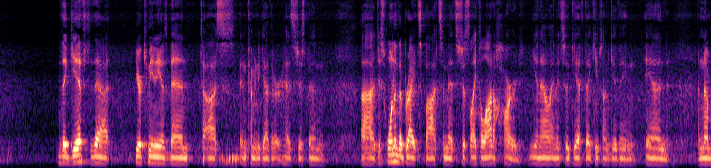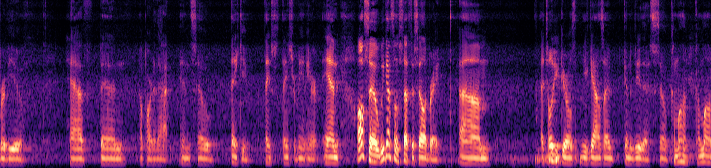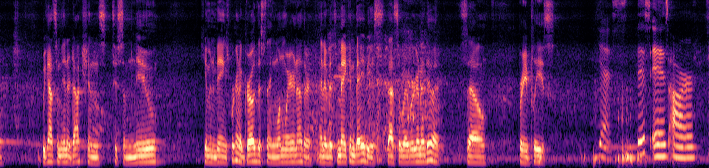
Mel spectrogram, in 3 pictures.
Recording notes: A recording from Vision Night 2023.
